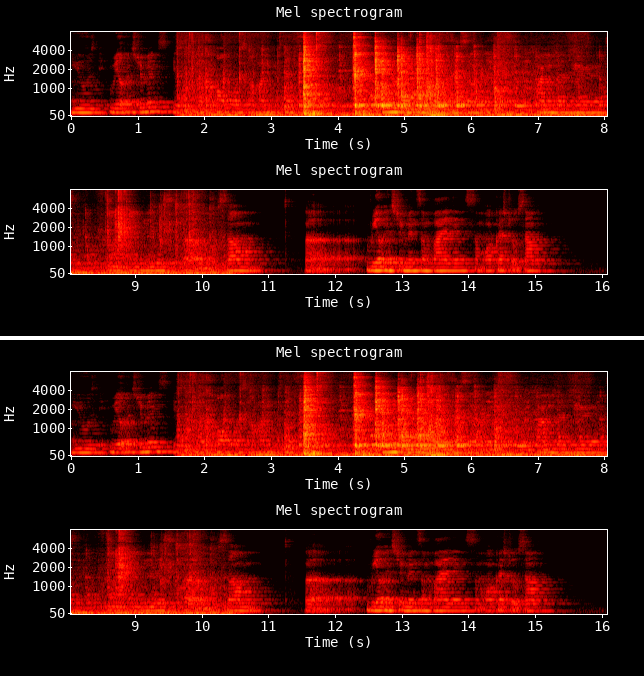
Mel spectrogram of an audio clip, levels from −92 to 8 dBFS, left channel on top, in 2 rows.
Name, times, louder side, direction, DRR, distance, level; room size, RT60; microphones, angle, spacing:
voice 1, 0.0-3.9 4.6-8.0 8.6-10.8 11.6-15.1, left 1 dB, 25° left, 0 dB, 1.2 m, -45 dB
sound 1, 1.6-10.4, left 1 dB, 60° left, 1.4 m, -37 dB
9.8 x 4.0 x 3.5 m, 1.1 s
head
